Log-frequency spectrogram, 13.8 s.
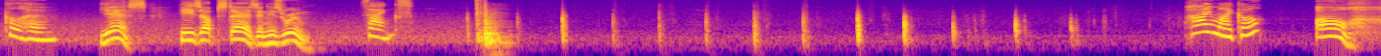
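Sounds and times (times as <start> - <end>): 
speech: 0.1 - 4.2, 12.2 - 13.8
door opening: 4.7 - 5.3.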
